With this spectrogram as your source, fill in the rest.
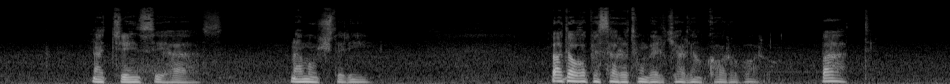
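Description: A middle-aged man speaks calmly and gravely, close by.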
